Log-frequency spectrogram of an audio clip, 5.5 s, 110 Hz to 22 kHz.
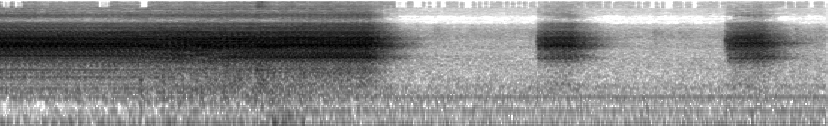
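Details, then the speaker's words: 7.3L Powerstroke 1-ton dump truck after a valve cover gasket fix, key-on injector electrical buzz test; a steady high buzz for a couple of seconds, then two short even buzzes, with number one no longer sounding weak: injectors answering normally. "number one sounds better it no longer sounds like the weak link"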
